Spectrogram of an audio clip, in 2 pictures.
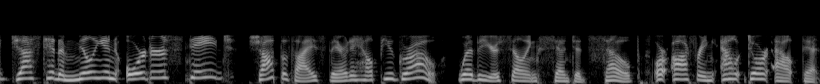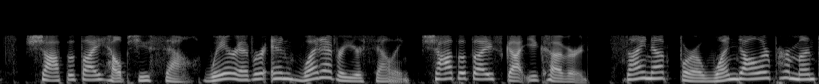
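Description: No technical faults can be heard anywhere in the speech recording; the signal stays continuous and steady throughout.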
